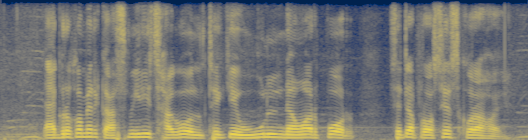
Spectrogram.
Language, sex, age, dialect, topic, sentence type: Bengali, male, 18-24, Northern/Varendri, agriculture, statement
